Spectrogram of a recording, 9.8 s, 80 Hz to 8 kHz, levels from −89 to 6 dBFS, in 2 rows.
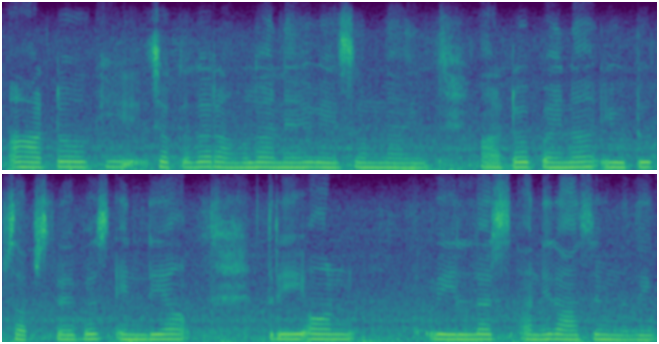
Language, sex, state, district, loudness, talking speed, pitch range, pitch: Telugu, female, Andhra Pradesh, Srikakulam, -19 LUFS, 120 wpm, 225-235 Hz, 230 Hz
